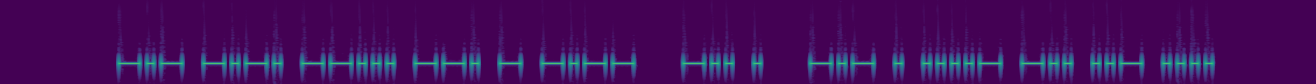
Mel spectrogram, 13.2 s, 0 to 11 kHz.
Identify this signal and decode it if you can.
Morse code, heard as a keyed tone, about 17 wpm, 700 Hz. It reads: KC7GTY DE KE4DUH
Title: USA Callsign DE Callsign - 6 Characters - 17wpm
